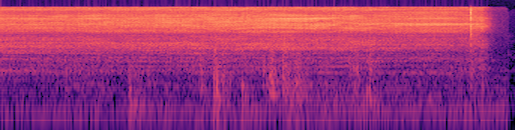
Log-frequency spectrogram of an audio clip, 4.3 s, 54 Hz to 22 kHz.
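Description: Horizon 202 swing-lens panoramic camera's lens drum swinging across the frame during a slow exposure at 1/8 s: a steady, even hissing whir lasting about four seconds.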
